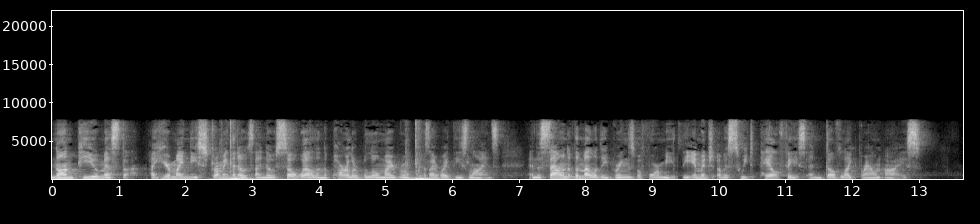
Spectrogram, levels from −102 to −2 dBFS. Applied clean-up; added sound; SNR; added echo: none; Slam; -3 dB; none.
